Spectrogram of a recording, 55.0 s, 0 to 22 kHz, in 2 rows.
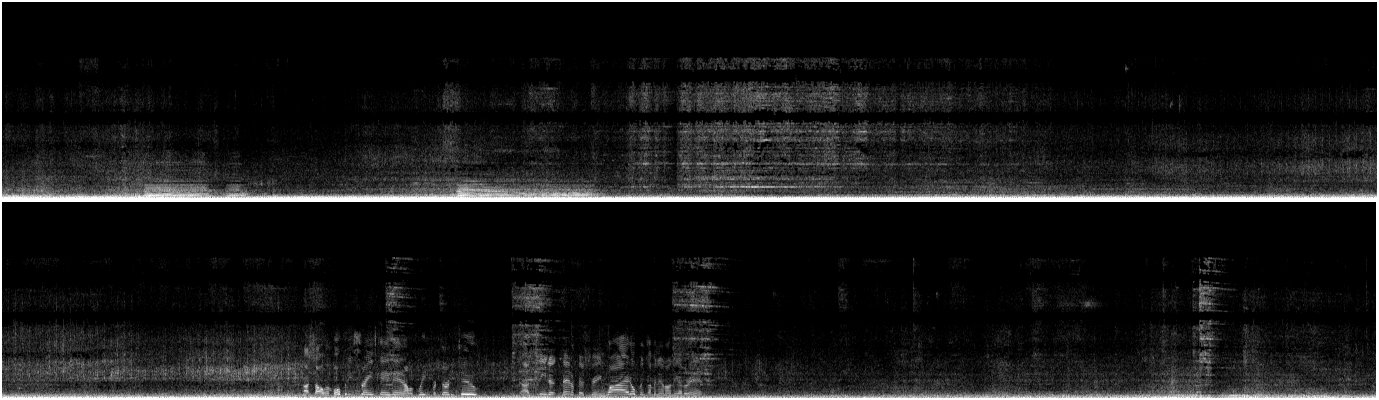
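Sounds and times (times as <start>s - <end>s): freight train rumbling on rails: 0.0s - 54.9s
locomotive horn: 2.6s - 5.4s, 8.8s - 19.2s.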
